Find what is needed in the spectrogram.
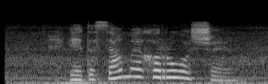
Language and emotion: Russian, positive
